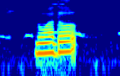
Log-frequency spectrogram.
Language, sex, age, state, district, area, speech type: Santali, female, 18-30, West Bengal, Birbhum, rural, spontaneous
